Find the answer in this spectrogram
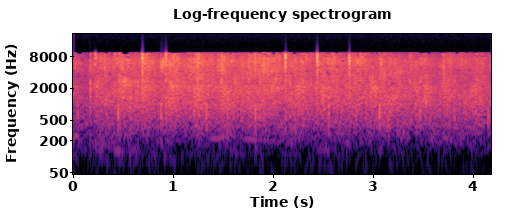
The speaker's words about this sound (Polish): Wielkie brawa dla Małgorzaty Szejnert.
